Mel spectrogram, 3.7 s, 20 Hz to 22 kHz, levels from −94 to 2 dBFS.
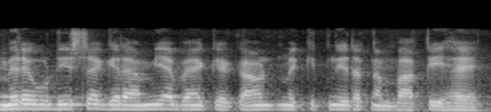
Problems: constant background noise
